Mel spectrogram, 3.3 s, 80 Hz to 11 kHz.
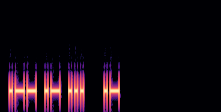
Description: Morse code, heard as a keyed tone, about 29 wpm, 700 Hz. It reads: WAS A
